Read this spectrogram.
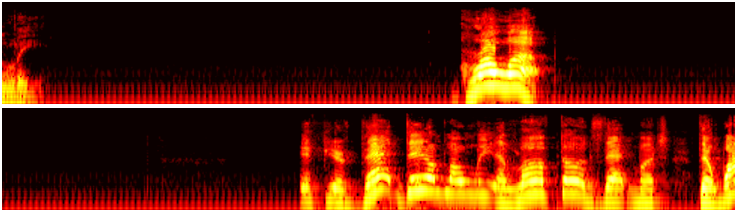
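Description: A man speaks with animation into a close microphone, with long pauses.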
